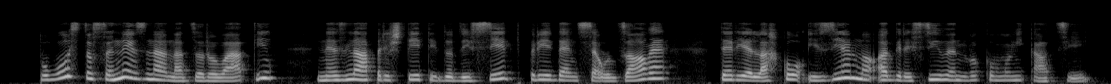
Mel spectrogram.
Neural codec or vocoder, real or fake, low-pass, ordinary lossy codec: codec, 16 kHz, 1 kbps, FunCodec, trained on Chinese and English, 50 frames a second; fake; 7.2 kHz; MP3, 48 kbps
